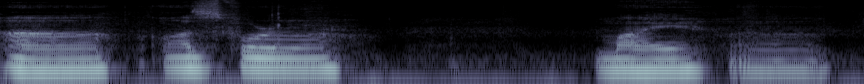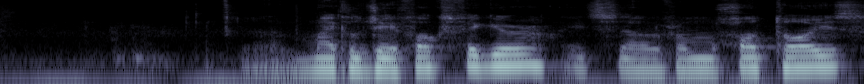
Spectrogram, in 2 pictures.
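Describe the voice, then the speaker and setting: Speaking very slowly with long, frequent pauses, a man in a Greek accent delivers his words in a monotone, flat intonation with a dark, mellow tone. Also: medium pitch for a man. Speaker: hobbyist YouTuber. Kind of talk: casual tutorial. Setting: at home. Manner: halting, many fillers.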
